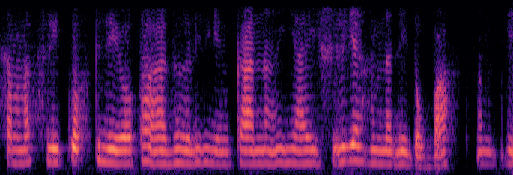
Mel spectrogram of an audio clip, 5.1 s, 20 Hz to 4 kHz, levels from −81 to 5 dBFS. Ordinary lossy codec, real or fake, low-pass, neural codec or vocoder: none; fake; 3.6 kHz; codec, 16 kHz in and 24 kHz out, 0.4 kbps, LongCat-Audio-Codec, fine tuned four codebook decoder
